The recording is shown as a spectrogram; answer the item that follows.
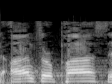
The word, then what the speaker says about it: anthropos: And anthropos is the generic term for mankind. A-N-T-H-R, long O-P-O-S.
